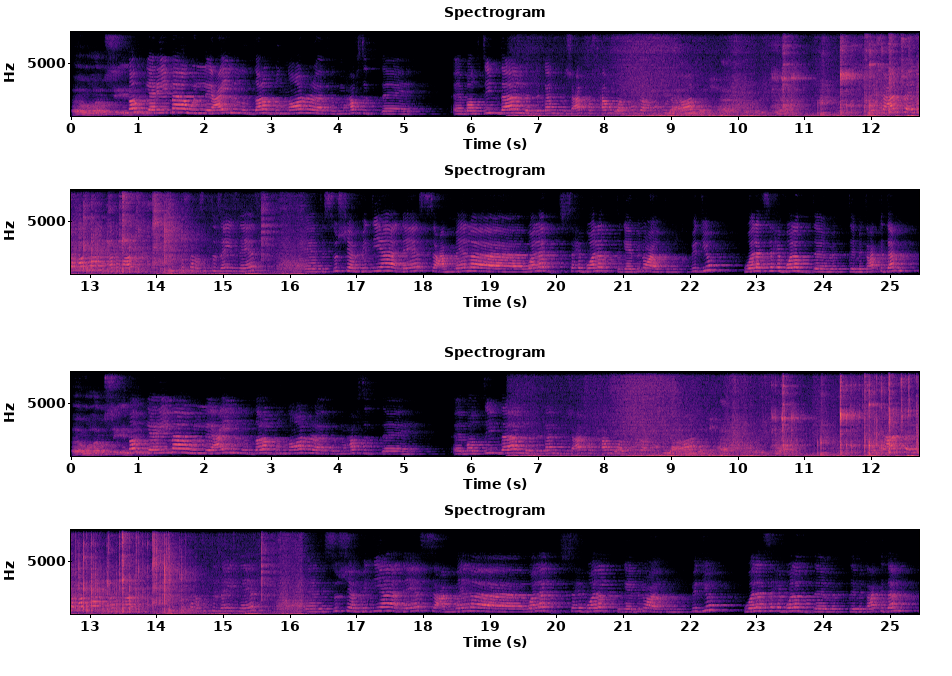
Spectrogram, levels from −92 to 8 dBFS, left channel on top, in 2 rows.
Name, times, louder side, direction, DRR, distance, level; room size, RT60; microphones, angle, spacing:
voice 1, 0.0-1.0 8.1-8.2 8.6-10.9, right 1 dB, 90° right, -3 dB, 1.6 m, -42 dB
voice 2, 0.9-5.1 5.7-9.4 11.9-13.7 14.0-15.5 16.2-19.9 20.2-22.4 22.8-25.2, left 2 dB, 50° left, 1 dB, 0.9 m, -39 dB
sound 1, 6.5-16.2, right 2 dB, 35° right, 0.5 m, -38 dB
10.0 x 5.3 x 2.4 m, 0.97 s
head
